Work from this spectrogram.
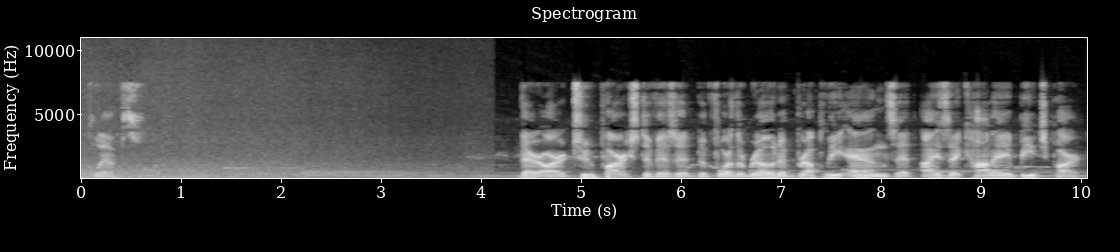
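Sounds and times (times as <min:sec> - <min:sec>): ocean waves breaking: 0:00.0 - 0:04.1.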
